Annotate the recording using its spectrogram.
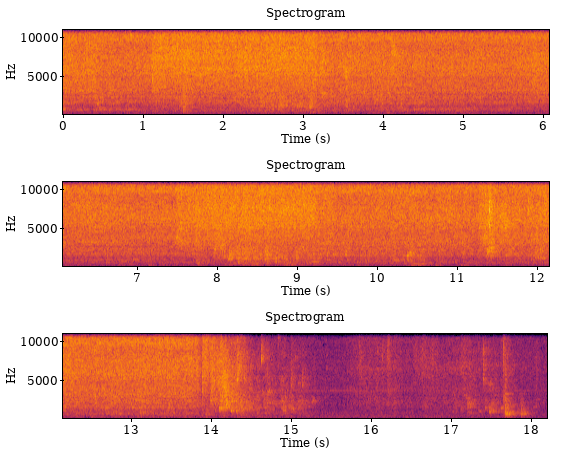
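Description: Kitchen tap running into a stainless steel sink, the stream broken up as coffee grounds are rinsed out and hands are washed under it. The water shuts off about fourteen seconds in, leaving only faint handling sounds.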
